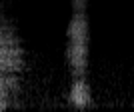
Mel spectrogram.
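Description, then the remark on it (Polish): One short, sharp sneeze bursts out after a faint breathy intake, followed by quiet. Nobody speaks. “A kichamy.”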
